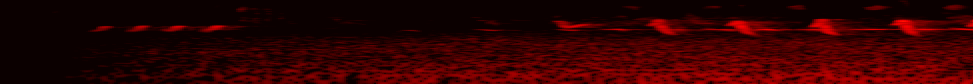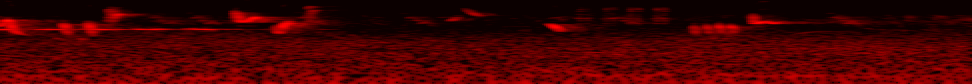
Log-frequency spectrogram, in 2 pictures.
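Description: Small birds chirping and twittering, with a run of quick, repeated upward-sweeping notes in the middle, over a steady, faint background of outdoor noise.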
